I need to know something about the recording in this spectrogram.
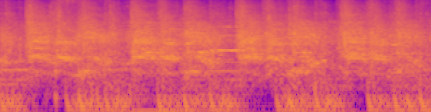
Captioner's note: crowd cheering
